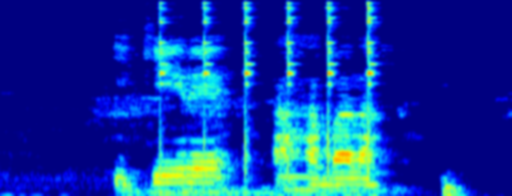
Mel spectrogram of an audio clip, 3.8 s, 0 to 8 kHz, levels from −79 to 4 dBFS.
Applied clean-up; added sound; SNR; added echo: classical method WPE with log-MMSE.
